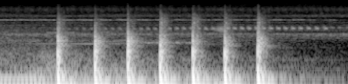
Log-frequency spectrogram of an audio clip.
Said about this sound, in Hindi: कुछ दूर पैदल चलने के बाद राजन अपने घर के दरवाजे पर पहुंच गया और अपने घर का दरवाजा खटखटाने लगा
